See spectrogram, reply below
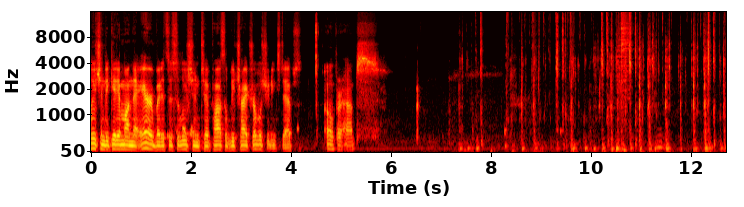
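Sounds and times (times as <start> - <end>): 
speech: 0.0 - 5.8
rapid typing on a mechanical keyboard: 7.4 - 12.6.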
